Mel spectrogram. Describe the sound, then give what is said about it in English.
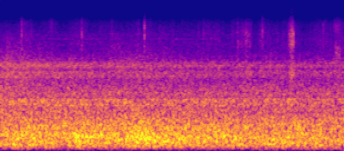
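A steady, broad rumbling roar of a train passing by, holding at an even level throughout with a faint rattling texture on top and no voices. “There's the train thing yet.”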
